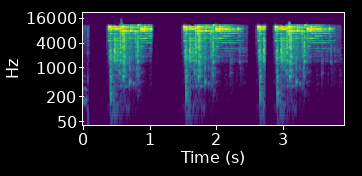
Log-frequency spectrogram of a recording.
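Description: A wooden crate bursts apart with a crack.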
